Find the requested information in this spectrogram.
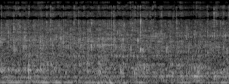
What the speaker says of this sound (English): And now, turn on the water.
